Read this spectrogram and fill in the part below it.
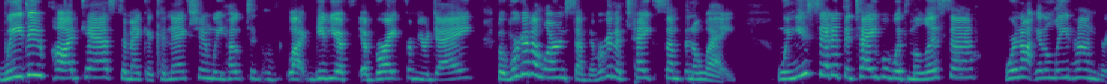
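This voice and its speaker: A woman speaks with a Texas accent at a moderate pace. Her pitch is high for a woman, and the sound is dry and close with no echo. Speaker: podcast host. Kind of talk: casual podcast chat. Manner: animated.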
